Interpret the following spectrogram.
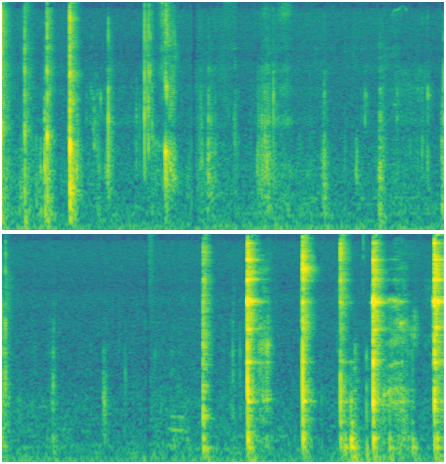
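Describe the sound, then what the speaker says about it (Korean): Close, crisp crunches come from someone chewing a yogurt bowl mixed with fresh water dropwort (minari). The bites come in irregular clusters, separated by quiet pauses, and quicken toward the end. "제가 루꼴라가 없으니까 미나리를 이렇게 넣어서 요거트볼에 먹어요"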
